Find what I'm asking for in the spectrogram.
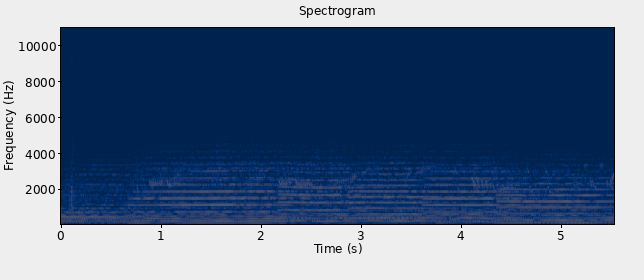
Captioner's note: birds chirping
